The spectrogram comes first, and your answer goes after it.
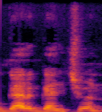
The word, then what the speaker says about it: gargantuan: अब ये कह रहा है फ्रेंड कि माउंटिंग अनदर, इसका जो प्रोनाउंसिएशन है और मीनिंग में बता रहा हूँ, वो गैरगैंचुअन। गैरगैंचुअन मीन्स होता है कि विच इज इनॉर्मस, आप यूं कह ले बहुत ज्यादा, बहुत विशाल, राइट।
